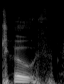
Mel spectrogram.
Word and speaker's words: Toth: shows and it was Alex Toth or Tooth as I've heard it pronounced even though I find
